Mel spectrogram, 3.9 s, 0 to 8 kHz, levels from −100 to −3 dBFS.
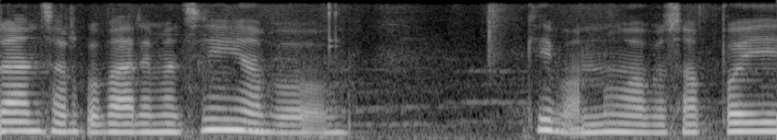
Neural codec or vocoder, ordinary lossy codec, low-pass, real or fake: none; none; 7.2 kHz; real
